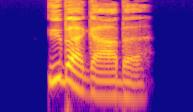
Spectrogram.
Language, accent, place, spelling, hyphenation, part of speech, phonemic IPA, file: German, Germany, Berlin, Übergabe, Über‧ga‧be, noun, /ˈyːbɐˌɡaːbə/, De-Übergabe.ogg
- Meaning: 1. handover, handoff, transfer, delivery 2. surrender, capitulation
